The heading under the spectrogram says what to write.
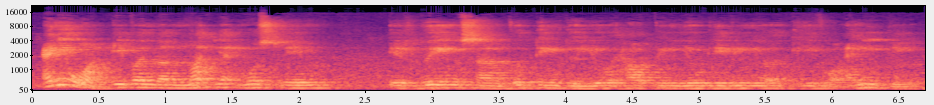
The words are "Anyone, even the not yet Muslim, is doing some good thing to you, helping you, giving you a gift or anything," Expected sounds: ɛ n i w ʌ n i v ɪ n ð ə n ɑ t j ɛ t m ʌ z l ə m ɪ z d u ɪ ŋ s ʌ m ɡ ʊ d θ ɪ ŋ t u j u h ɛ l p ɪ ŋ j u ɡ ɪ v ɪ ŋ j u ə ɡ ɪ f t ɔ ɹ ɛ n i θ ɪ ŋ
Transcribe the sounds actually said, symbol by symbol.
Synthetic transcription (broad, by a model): ɛ n i w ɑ n i v ɪ n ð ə n ɑ t j ɛ t m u s l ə m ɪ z d u ɪ ŋ s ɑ m ɡ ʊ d t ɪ ŋ t u j u h ɛ l p ɪ ŋ j u ɡ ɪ v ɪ ŋ j u ə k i f ɔ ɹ ɛ n i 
